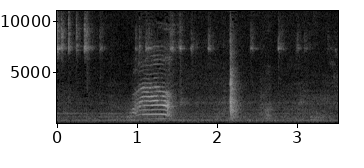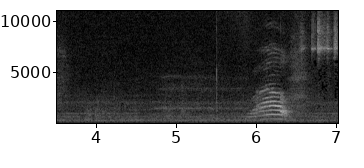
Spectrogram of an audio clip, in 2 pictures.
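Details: Bengal cat meows during indoor hallway play time with a teaser toy, kittens playing alongside their mother; two short harmonic meows, rising then falling, near the start and near the end, with a sharp click and soft rustling between.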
